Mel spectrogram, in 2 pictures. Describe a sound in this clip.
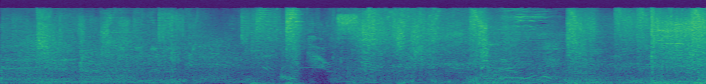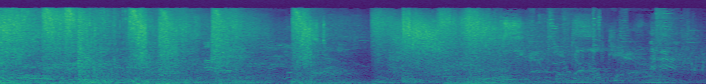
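Magic blasts and weapon clashes crackle and boom in a fast battle.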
